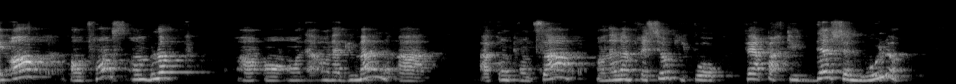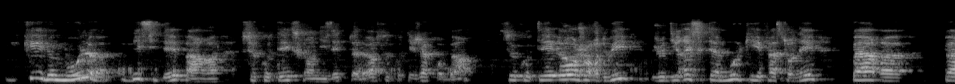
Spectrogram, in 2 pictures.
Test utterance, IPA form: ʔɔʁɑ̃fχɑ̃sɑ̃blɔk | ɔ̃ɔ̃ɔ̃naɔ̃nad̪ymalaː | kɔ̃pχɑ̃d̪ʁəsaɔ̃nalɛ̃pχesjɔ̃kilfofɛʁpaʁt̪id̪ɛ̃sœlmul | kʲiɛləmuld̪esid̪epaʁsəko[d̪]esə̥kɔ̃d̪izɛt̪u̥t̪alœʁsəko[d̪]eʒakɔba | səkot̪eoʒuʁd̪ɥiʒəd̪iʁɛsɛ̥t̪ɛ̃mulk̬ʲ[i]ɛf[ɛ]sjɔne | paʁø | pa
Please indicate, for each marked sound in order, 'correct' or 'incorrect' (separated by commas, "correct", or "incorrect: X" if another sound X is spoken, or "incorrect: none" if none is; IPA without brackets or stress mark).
incorrect: t̪, incorrect: t̪, correct, incorrect: a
